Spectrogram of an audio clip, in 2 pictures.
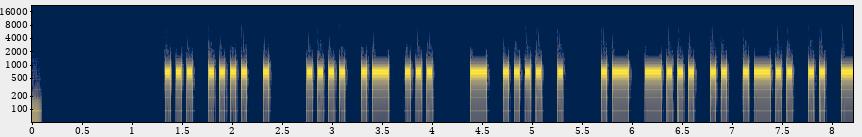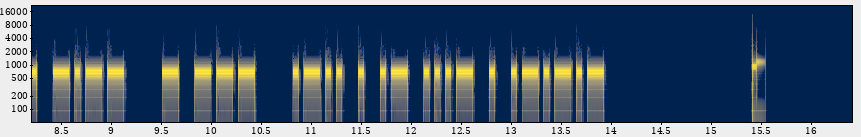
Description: Morse code, heard as a keyed tone, about 22 wpm, 700 Hz. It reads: SHE HAS THE ABILITY TO LEAVE.
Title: Sentences from Top 1000 Words - Review Part 3 - 22wpm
